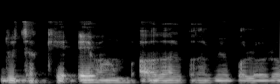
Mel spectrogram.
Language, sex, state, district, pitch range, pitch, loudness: Hindi, male, Bihar, Supaul, 90-95 Hz, 90 Hz, -25 LUFS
